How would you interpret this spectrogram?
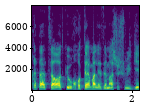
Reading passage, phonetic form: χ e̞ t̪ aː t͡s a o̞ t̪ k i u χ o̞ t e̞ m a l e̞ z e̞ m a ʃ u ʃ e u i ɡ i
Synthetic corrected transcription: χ e̞ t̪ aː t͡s a o̞ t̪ k i u χ o̞ t e̞ m a l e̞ z e̞ m a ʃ u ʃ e u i ɡ i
